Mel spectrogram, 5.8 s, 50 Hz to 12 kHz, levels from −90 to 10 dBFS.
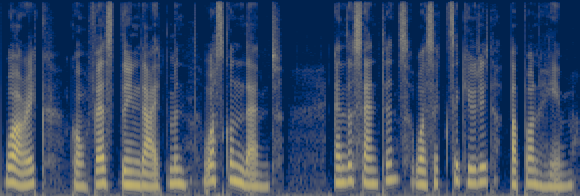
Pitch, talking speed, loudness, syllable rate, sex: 195 Hz, 135 wpm, -21 LUFS, 5.3 syllables/s, female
